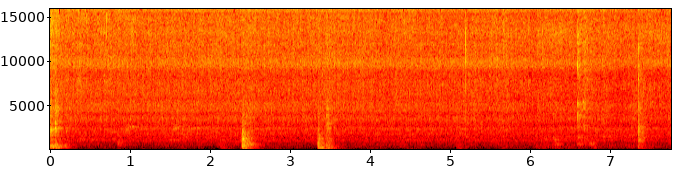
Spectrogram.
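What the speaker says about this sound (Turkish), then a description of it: "Bundan da bir yemek kaşığı koyuyorum. Hem domates hem biber. Bu da kavrulsun." Tomato and pepper paste sizzling in a pan, a steady soft frying hiss with a few louder scraping stirs of a spoon against the pan at irregular intervals.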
